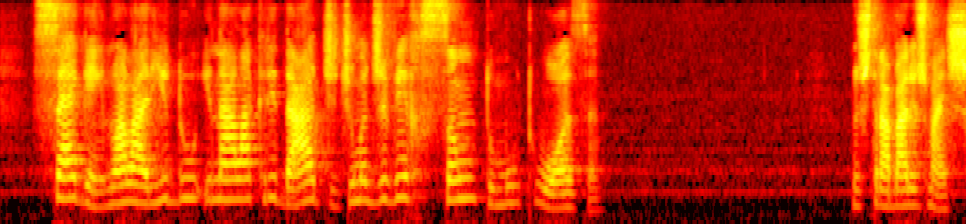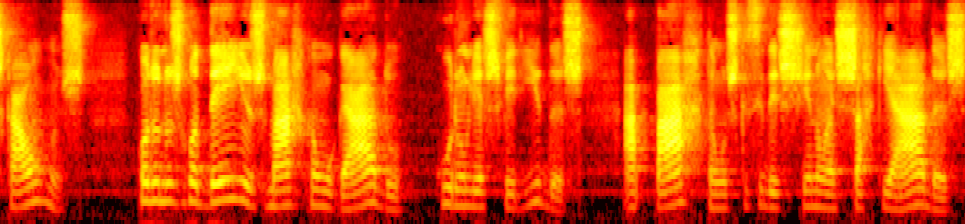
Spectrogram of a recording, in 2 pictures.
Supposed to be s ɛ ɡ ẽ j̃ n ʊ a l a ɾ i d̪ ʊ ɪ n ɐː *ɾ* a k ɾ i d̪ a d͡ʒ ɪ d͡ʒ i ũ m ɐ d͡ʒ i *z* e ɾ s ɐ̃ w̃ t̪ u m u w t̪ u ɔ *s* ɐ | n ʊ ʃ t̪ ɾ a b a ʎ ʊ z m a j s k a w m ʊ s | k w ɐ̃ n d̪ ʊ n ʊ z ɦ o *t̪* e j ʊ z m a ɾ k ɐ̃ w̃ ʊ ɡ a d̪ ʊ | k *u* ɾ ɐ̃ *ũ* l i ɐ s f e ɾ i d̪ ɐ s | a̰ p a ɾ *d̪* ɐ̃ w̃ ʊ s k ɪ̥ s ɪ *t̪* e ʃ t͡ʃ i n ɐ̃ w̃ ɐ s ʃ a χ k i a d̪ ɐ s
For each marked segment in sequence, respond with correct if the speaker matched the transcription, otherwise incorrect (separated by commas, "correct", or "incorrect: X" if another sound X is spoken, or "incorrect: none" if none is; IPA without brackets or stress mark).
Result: incorrect: l, incorrect: v, incorrect: z, incorrect: d̪, correct, incorrect: w̃, incorrect: t̪, incorrect: d̪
